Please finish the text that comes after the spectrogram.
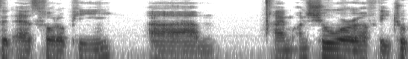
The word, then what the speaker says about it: Photopea: a reddit article that the creator of the site actually calls it photo P as if it were a sweet pea at the end so if you have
